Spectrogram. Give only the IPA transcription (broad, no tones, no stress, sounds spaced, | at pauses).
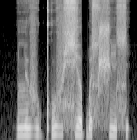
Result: l ɨ v ɵ kʷʼ ə v ɕ ə ɓ ə ɬ ʃ i ɬ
